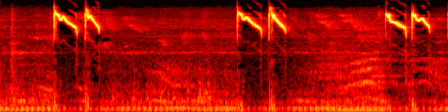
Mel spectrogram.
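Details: Lure call to trap white-eyes: paired high whistles, each dropping steeply, the pairs repeated roughly every one and a half seconds, over a steady low pulsing hum.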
